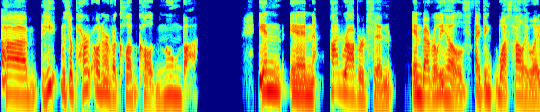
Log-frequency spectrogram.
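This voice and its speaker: The sound is dry and close, without any echo. A woman is talking at a fairly slow pace. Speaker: comedian and comedy club owner. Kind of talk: casual chat. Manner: animated.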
